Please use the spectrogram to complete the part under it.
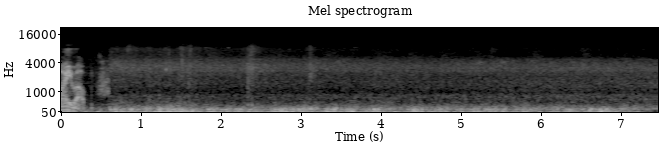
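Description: Wind rumbles low and gusty outdoors.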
